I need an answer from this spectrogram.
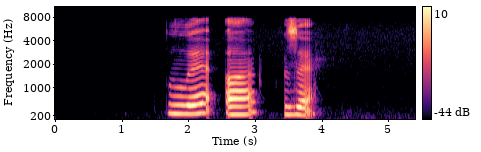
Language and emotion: Russian, neutral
